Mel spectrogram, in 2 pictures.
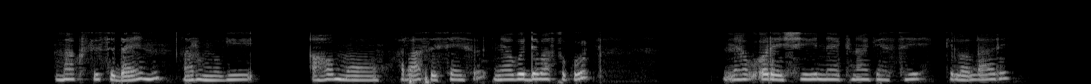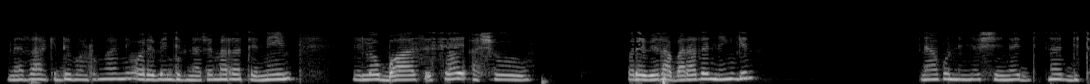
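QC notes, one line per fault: Throughout: AAC compression, likely AAC-LC at a very low bitrate. Nothing is present above 4.6 kHz, so the speech sounds dull. Below that the damage is heavy: sibilants turn fizzy and sustained vowels warble as frames are starved of bits and bands are left with holes or patched with substitute noise. That smeared, swirling texture separates it from a plain low-pass filter, which would remove the top but leave the lower band clean. The depth of damage fits roughly 12 kbps.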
